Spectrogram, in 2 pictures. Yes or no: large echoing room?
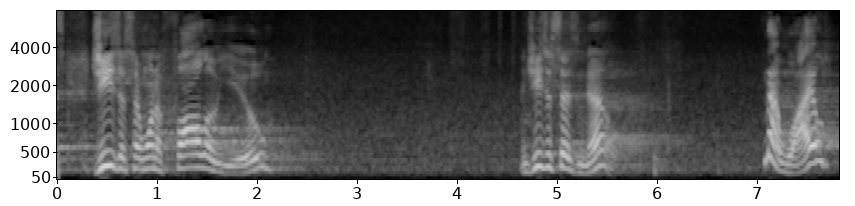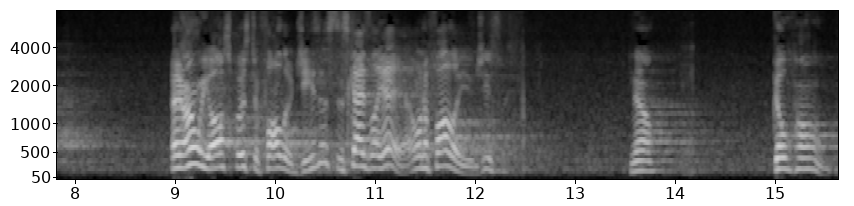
yes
